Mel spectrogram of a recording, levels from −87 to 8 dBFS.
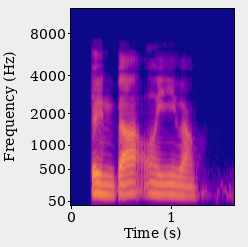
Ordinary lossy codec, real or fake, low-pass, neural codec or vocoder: MP3, 96 kbps; fake; 7.2 kHz; codec, 16 kHz, 1 kbps, FunCodec, trained on Chinese and English, 50 frames a second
